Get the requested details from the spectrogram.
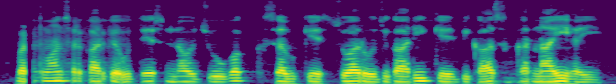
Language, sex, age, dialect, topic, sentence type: Magahi, male, 25-30, Western, banking, statement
